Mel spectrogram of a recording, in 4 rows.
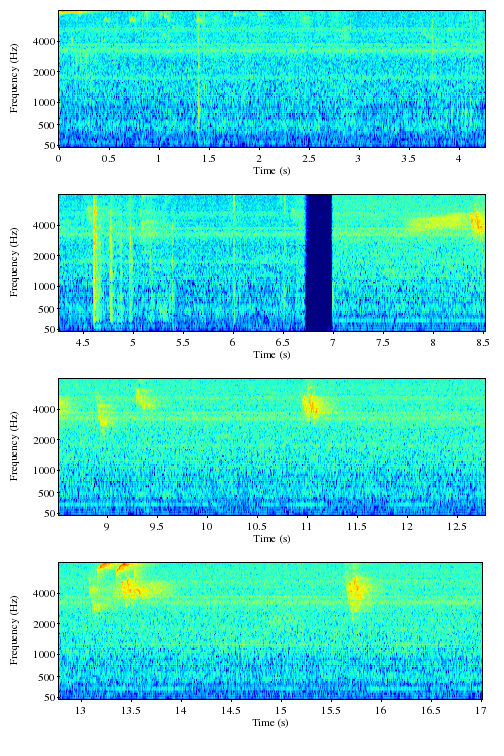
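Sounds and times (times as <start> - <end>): bird chirping: 7.8 - 9.5, 13.1 - 13.9, 14.7 - 16.0.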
